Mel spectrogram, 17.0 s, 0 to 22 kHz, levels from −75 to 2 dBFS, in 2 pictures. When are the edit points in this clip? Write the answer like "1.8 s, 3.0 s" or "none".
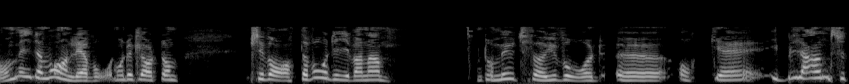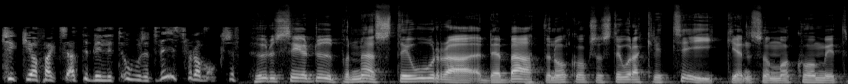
1.1 s, 10.9 s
